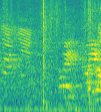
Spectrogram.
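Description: A kick thuds against a padded body protector.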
